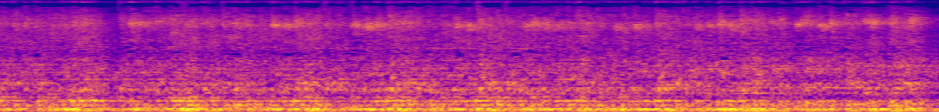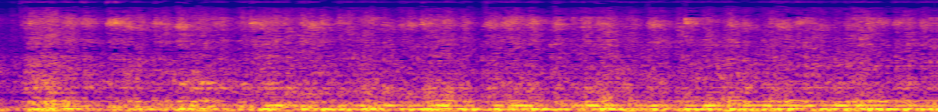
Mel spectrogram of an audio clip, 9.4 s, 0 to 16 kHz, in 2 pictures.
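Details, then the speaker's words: Chevrolet single-turbo race car started after installing electric primer pump; big engine lopes at low heavy idle, timing at 22 degrees instead of about 36 — low idle from retarded ignition timing. "it shouldn't have been idling at 22 it should have been idling at like 36 that's why I was idling so low"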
